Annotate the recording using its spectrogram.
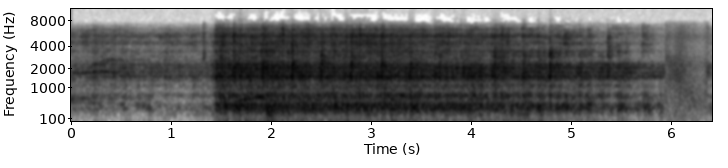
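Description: Audience applauding and cheering, starting about a second and a half in and fading near the end.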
